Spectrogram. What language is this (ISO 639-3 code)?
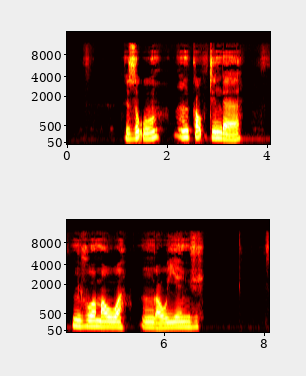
nla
